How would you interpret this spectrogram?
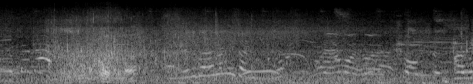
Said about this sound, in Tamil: சும்மா சின்னதாக அவ்வளோதான் அலை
